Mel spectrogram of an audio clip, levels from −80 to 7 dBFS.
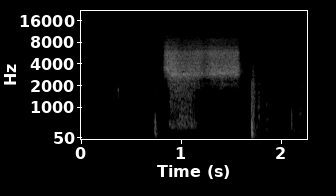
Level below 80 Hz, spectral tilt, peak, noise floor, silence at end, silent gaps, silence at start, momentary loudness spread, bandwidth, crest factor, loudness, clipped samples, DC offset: -86 dBFS; 0.5 dB/octave; -24 dBFS; -74 dBFS; 0.5 s; none; 0.75 s; 15 LU; 12 kHz; 18 dB; -37 LUFS; under 0.1%; under 0.1%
